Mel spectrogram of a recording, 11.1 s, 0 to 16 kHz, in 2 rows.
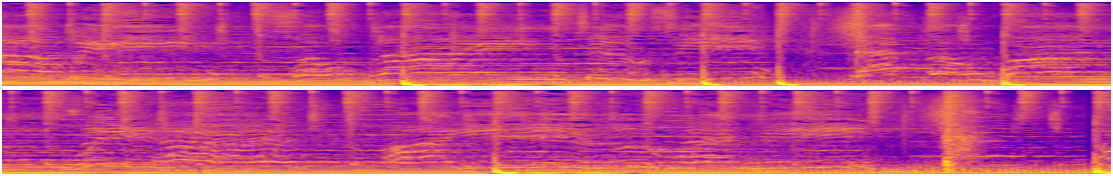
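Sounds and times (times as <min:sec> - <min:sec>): deep bass line: 0:00.0 - 0:11.0
heavy bass hit: 0:00.0 - 0:11.0
song with sung vocals: 0:00.0 - 0:11.0.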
